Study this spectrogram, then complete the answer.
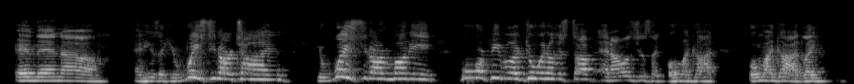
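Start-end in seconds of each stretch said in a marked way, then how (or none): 1.7-6.0 mock yelled rant, high-pitched. Retelling a stranger yelling in the cafeteria, imitating a man yelling. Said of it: "listening to him yell".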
